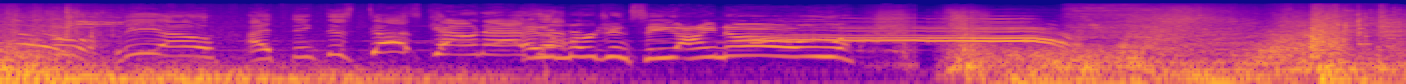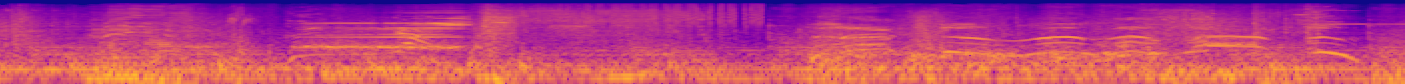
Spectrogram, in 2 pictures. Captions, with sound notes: Leo, I think this does count as a- An emergency. I know! [screaming] [grunting] [groaning]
